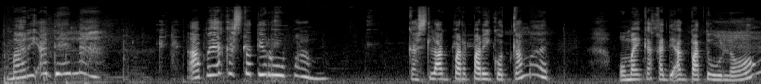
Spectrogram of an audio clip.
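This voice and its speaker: Actress as churchgoing village woman, Ilocano accent, high lively voice, earnest, admonishing, radio drama. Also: normal speed, long pauses, slightly rough, faint music behind, heavily acted. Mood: concerned, consoling. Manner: earnest, moralizing, expressive. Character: pious, caring village neighbour woman who preaches and admonishes. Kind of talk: Filipino comedy radio drama acting.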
